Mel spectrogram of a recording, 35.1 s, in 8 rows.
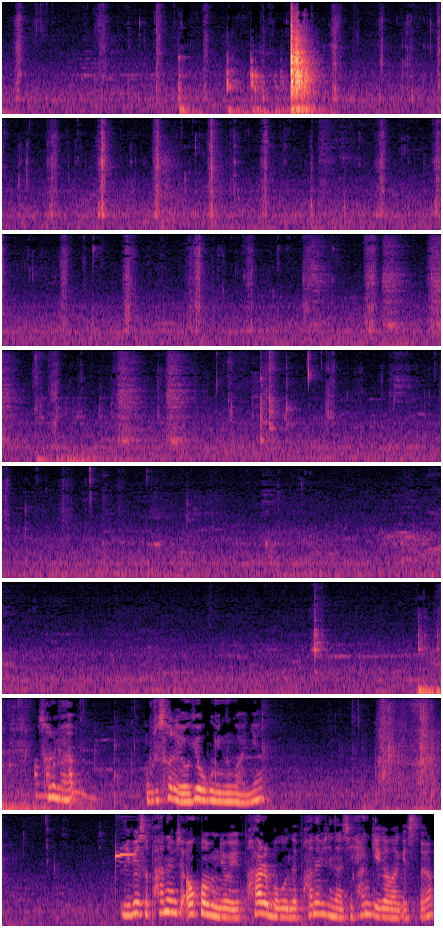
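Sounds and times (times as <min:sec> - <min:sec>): crisp chewing: 0:03.2 - 0:12.9.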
